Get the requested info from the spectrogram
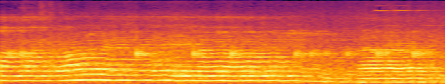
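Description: A Buddhist monk chanting in one held, slowly wavering voice, dropping to a lower pitch about three seconds in.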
